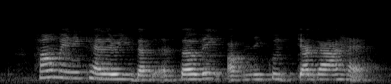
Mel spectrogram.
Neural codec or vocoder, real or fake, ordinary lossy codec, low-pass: none; real; MP3, 24 kbps; 5.4 kHz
